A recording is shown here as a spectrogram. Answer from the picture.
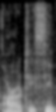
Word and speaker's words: ROTC: Junior ROTC program now when I was a kid I heard people pronounce this as a rotcy but I've I've since heard that this is kind of pejorative so I'm going to stick with the pronunciation of ROTC again tell me if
